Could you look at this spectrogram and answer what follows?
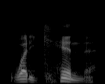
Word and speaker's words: Wedekind: Wedekind is the correct pronunciation as he shoots one down the third base line just past a diving Crater.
